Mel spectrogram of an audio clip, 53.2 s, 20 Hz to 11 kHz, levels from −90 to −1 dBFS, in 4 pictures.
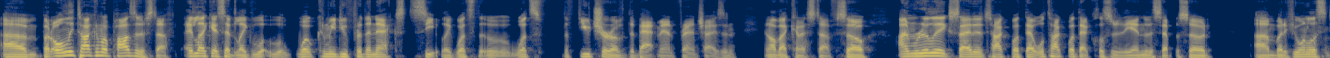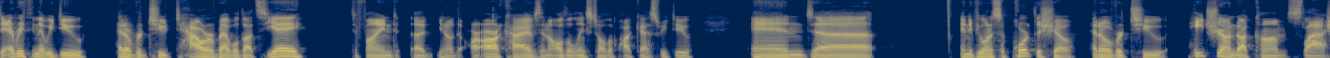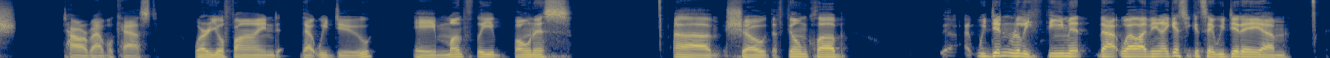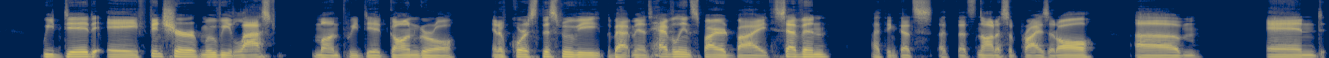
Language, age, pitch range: English, 20-39, 100-130 Hz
